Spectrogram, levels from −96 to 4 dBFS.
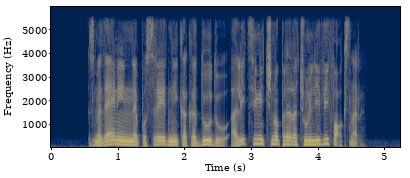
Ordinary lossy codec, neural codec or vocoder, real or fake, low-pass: none; none; real; 5.4 kHz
